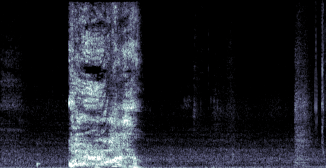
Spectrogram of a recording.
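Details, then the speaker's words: Adult with a bad cold and thick phlegm that is hard to bring up: one harsh, forceful cough and throat-clear lasting under a second, then a faint second clear; a productive cough. "oh it just produces like this really thick thick flamy stuff and it's hard to get it out if you know what I mean oh go away cold"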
